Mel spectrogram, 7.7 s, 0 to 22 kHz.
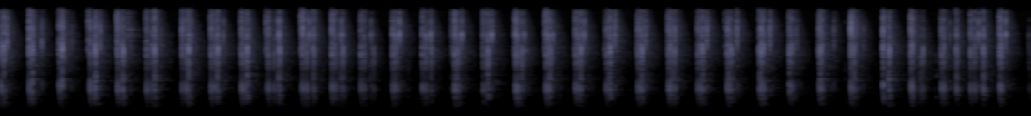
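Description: A rectangular dark glass perfume bottle with a gold base, held in both hands, is tapped quickly with long acrylic nails. About 38 sharp, clicky taps come in a fast, slightly uneven rhythm, each with a bright glassy tick around 890 Hz that dies almost instantly.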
